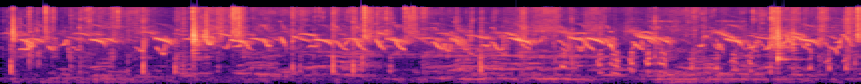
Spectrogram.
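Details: A brood of new Grey francolin chicks chirps busily, with many short falling whistles in quick succession, some sharp taps, and a low background murmur.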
